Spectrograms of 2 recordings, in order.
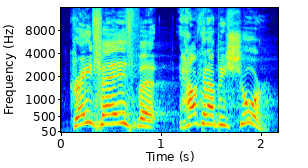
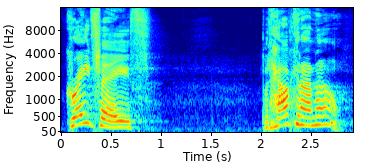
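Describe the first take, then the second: First: Mocking doubt, higher. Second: Mocking doubt. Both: Shown as a demonstration. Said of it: "For a man of great faith, it seems like he has quite a bit of doubt".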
